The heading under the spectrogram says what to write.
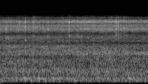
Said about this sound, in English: God, it's the most annoying noise ever. It's a motorcycle.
